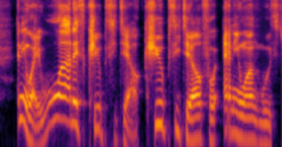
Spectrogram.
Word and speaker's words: kubectl: um let's talk about cube ctl or let's start with the disclaimer how do we pronounce cube ctl is it cube control cube quito cubes doesn't really matter i tend to say cube cdo i think okay anyway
